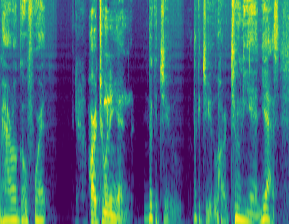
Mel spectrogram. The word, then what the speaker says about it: Hartunian: Hartunian.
